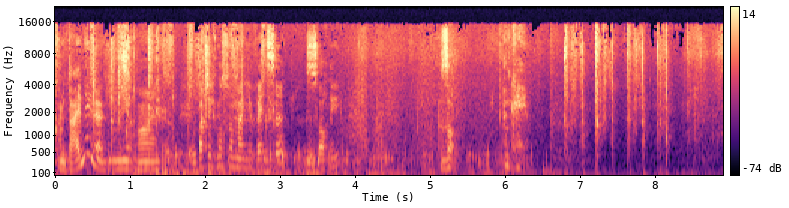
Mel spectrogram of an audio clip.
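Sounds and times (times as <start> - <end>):
speech: 0.0 - 4.5, 5.2 - 6.3
playing cards shuffling: 6.8 - 8.9.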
